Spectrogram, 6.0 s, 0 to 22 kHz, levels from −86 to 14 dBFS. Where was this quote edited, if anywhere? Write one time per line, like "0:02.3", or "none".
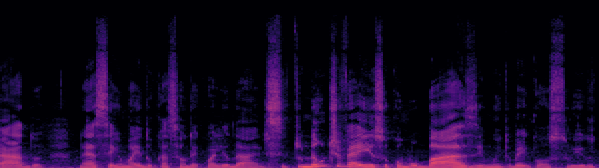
0:02.8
